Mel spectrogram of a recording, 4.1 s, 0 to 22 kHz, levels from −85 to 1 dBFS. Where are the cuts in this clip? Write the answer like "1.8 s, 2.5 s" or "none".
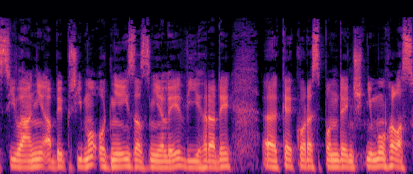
none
